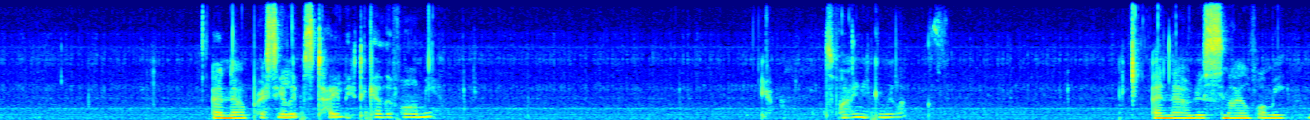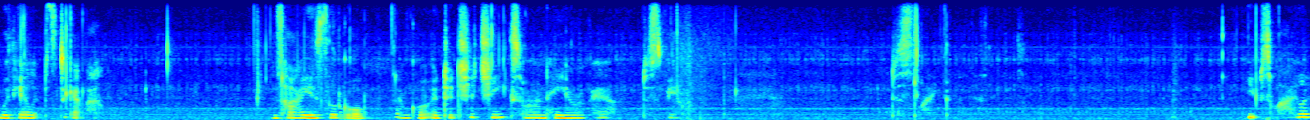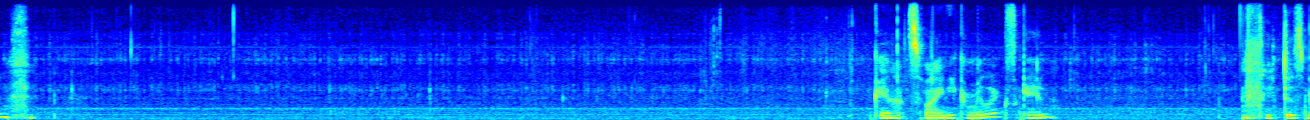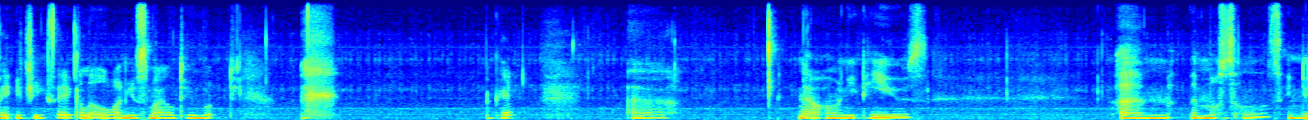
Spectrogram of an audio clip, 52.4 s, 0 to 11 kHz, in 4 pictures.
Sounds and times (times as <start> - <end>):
Speech: 2.1 - 4.4, 8.3 - 9.4, 11.5 - 14.2, 15.8 - 19.9, 25.6 - 26.6, 35.0 - 36.8, 38.7 - 41.5, 44.2 - 44.5, 45.6 - 46.1, 47.3 - 48.6, 50.5 - 52.3
Whispering: 2.1 - 4.4, 7.6 - 9.5, 11.5 - 14.2, 15.7 - 20.1, 22.0 - 23.3, 25.6 - 26.6, 35.0 - 36.8, 45.6 - 46.2, 50.5 - 52.3.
